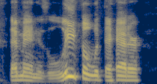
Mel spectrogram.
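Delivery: ordinary talk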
